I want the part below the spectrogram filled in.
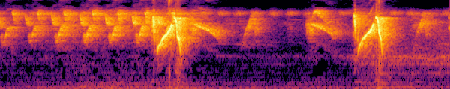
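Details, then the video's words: Bar-winged prinia, recorded for luring and tutoring birds, gives a quick run of soft, high twittering notes, then two loud, sharp descending chirps about a second and a half apart. "SUARA BURUNG CIBLEK GACOR"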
